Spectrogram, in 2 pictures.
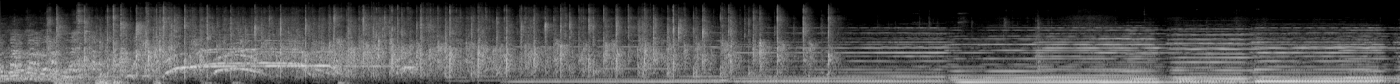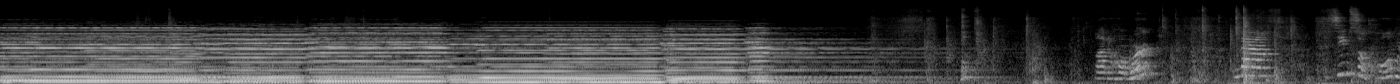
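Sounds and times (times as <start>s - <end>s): instrumental music of held chords: 4.5s - 24.2s.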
